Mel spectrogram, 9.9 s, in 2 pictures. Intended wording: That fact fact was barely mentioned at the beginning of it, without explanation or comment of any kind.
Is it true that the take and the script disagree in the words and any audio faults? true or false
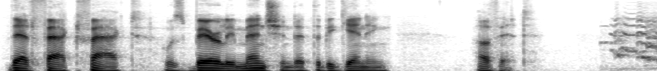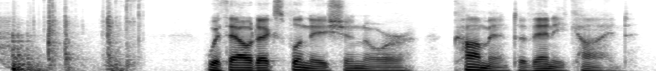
true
